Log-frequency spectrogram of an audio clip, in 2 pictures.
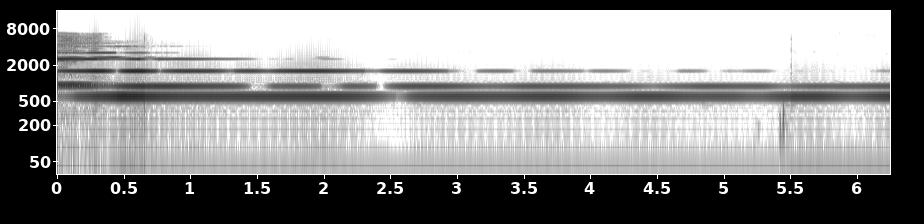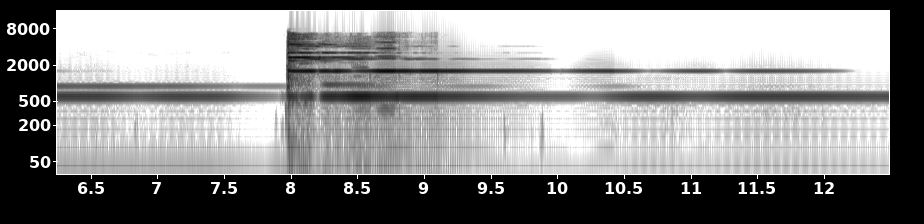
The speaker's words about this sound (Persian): ساعت 8 یک زنگ نواخته میشه که این زنگیه که در تمام روزهای آینده تنها صدای اصلیه که ما میشنویم که زنگ بیدار باشه بعد از اون شروع و پایان جلسات مدیتیشنه و بارها بارها این زنگ رو میشنویم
